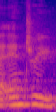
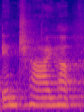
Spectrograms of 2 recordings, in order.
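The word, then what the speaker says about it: entry: là NC từ này các bạn thấy cách phát âm là entries chứ không phải là em tay thì có nghĩa là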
